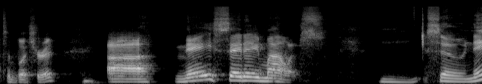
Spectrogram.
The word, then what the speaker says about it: Ne Cede Malis: So tell us about, and I'm going to try not to butcher it, Ne Cede Malis.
